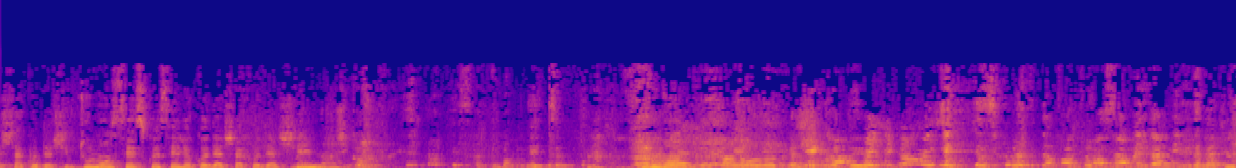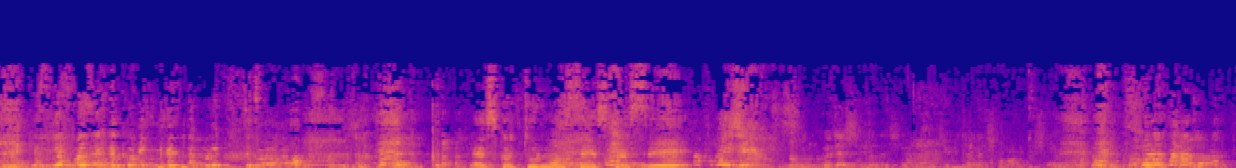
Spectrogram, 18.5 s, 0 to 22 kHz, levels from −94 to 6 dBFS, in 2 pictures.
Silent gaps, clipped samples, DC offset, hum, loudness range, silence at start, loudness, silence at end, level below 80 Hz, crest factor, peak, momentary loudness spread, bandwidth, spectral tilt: none; under 0.1%; under 0.1%; none; 6 LU; 0 s; -25 LUFS; 0.05 s; -76 dBFS; 20 dB; -6 dBFS; 17 LU; 14.5 kHz; -3.5 dB/octave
